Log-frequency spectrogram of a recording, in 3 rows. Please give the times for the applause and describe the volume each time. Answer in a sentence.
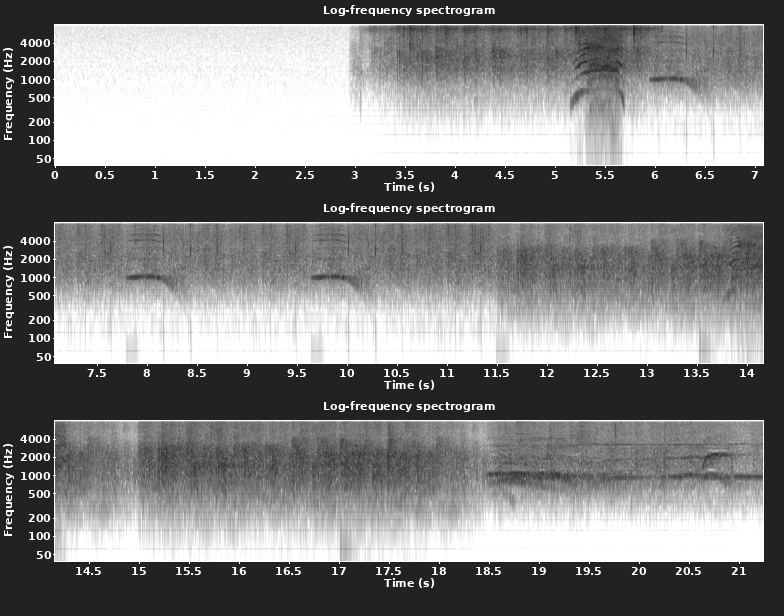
You can hear the applause from 3.0 to 21.2 s, getting louder.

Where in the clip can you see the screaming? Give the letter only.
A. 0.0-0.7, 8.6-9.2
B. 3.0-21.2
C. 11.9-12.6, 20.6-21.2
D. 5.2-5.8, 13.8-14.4
D.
